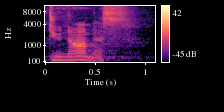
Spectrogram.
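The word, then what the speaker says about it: dunamis (δύναμις): Okay, and then this third word, it looks like dynamis, it's pronounced dunamis.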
